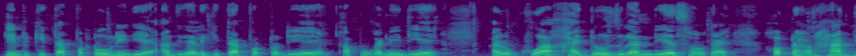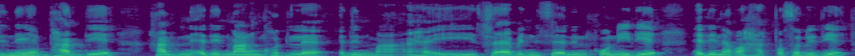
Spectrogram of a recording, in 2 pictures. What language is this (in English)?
Assamese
